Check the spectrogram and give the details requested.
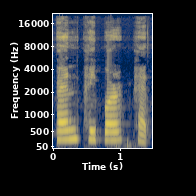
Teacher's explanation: Untuk pelafalan fonetiknya konsonan, tempat artikulasinya bilabial seperti kedua bibir. Cara artikulasinya plosive atau stop. Aliran udara ditahan dulu lalu dilepas. Untuk voicingnya voiceless, tidak ada getaran pita suara. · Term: bunyi peh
